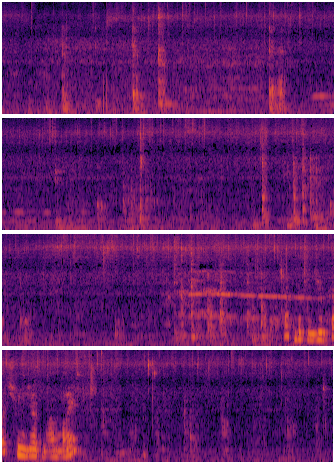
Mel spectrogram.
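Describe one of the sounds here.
A metal fork clinks and scrapes against a frying pan.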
